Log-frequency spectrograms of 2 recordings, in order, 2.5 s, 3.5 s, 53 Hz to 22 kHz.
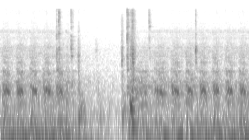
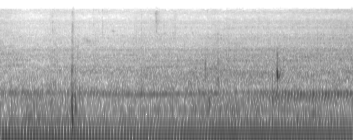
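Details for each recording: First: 2010 Mini Cooper S 1.6 N14, non-runner: starter cranks evenly about eight beats a second, pauses, cranks again, never catches; no crank or cam sensor signal reaching DME, very low fuel pressure while cranking. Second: 2010 Mini Cooper S 1.6 N14, idling after a fix to the crank/cam signals: even idle hum smoothing and rising slightly after a few seconds, no misses or knocks; removing the fix stalls it, faulty DME.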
